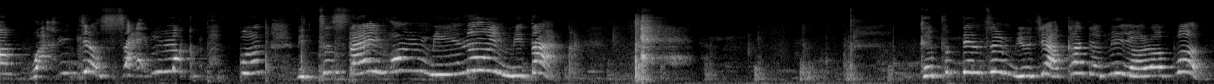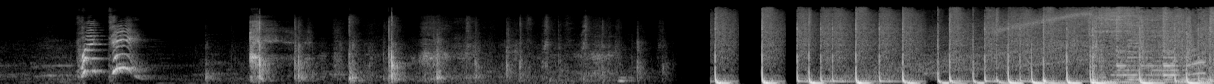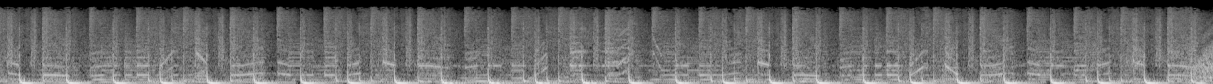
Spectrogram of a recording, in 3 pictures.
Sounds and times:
Dance music: 19.3s - 36.4s
Disco: 20.6s - 36.4s.

